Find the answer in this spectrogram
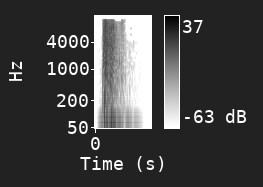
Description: foley tent ground sheet impact hit hand

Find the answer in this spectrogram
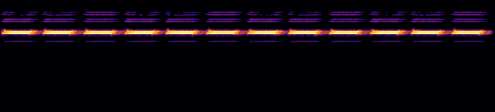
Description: Fire Alarm

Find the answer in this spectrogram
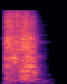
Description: technology camera dslr shutter close; zapsplat

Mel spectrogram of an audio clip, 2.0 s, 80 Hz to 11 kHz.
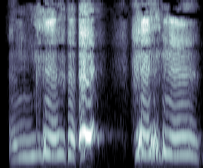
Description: vox 12 month baby cute laugh giggle

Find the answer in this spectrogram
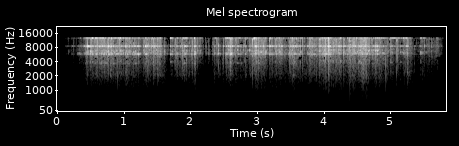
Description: industrial chain small movements jingle

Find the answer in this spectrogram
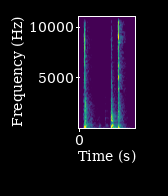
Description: technology computer usb a cable plug in; zapsplat

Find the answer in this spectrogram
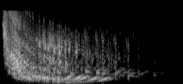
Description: multimedia game designed water movement

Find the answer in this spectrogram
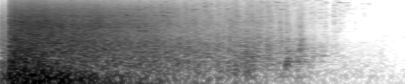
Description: Building Explosion; Blastwave FX

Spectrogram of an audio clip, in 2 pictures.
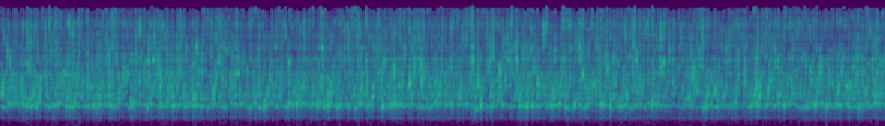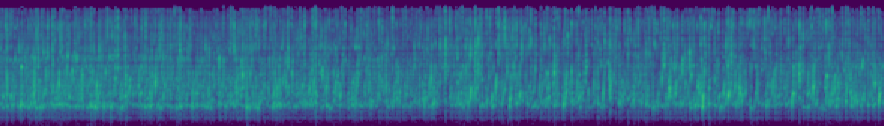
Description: water trickle from tap into water

